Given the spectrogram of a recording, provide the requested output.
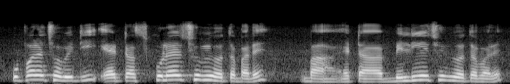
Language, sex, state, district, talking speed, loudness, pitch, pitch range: Bengali, male, Tripura, West Tripura, 175 wpm, -12 LUFS, 170 Hz, 145-205 Hz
